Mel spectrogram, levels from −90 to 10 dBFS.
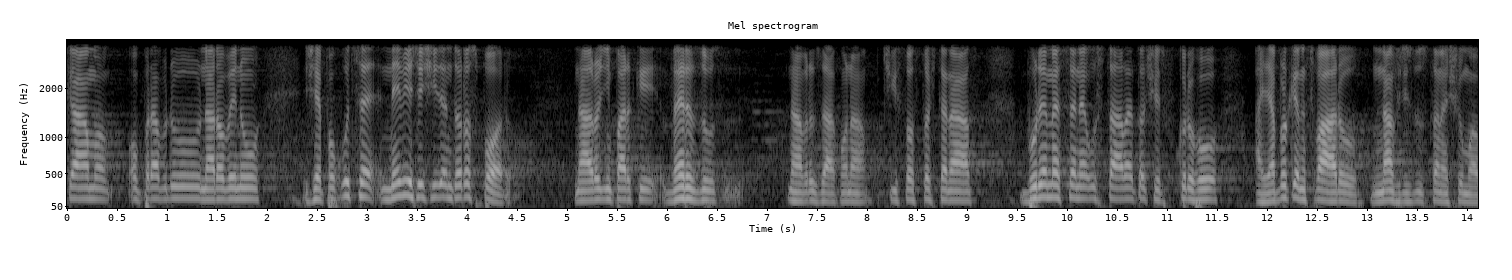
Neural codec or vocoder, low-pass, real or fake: none; 3.6 kHz; real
